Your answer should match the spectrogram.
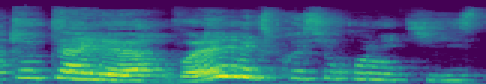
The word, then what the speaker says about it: tout à l'heure: c'est bien parce que le T ici fait une liaison avec le a qui est juste ici qu'on prononce ce t à tout à l'heure mais sans e donc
